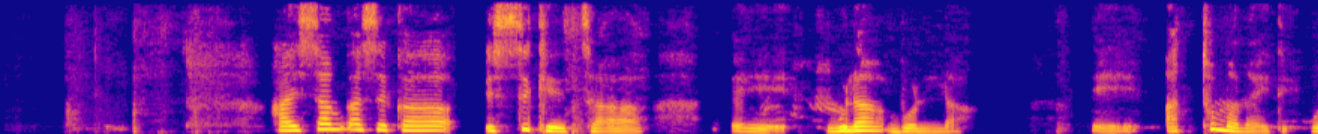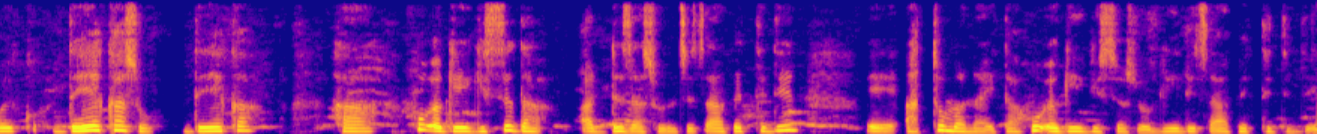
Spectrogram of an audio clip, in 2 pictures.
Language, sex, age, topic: Gamo, female, 25-35, government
